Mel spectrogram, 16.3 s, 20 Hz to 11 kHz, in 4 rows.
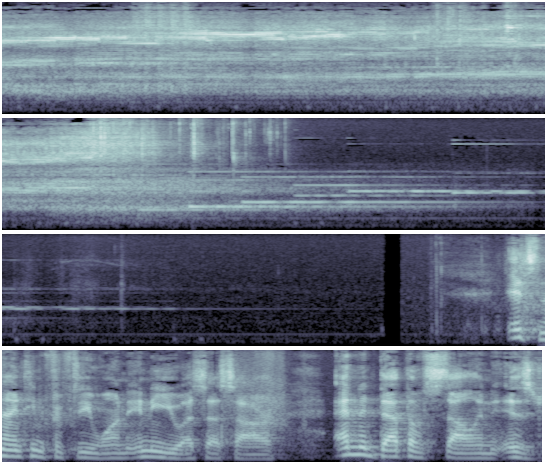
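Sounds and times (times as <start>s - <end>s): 
airplane engine drone inside cabin: 0.0s - 6.9s
speech: 12.0s - 16.2s.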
